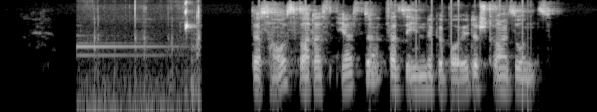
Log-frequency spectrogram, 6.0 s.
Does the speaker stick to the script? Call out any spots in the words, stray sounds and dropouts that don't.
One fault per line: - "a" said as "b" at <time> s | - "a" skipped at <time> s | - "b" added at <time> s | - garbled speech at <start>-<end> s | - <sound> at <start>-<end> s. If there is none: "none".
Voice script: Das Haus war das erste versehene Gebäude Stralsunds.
- squeak at 0.8-2.0 s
